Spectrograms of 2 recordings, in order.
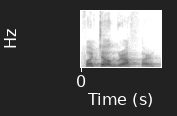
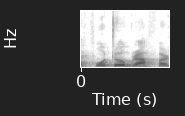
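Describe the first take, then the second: First: फोटोग्राफर as "fuh-tog-ra-fer"; correct pronunciation. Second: फोटोग्राफर as "pho-to-gra-fer"; wrong pronunciation. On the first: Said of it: "इसका best pronunciation है". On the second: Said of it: "बहुत ही गलत pronunciation". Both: Shown as a demonstration.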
